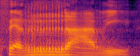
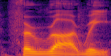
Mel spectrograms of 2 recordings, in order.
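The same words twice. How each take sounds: First: It is said with an Italian rolled R. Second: It is said with an English accent.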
